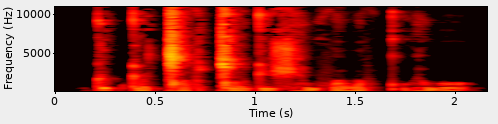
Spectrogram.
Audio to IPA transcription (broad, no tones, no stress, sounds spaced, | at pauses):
ʈ ʏ p ʈ ə˞ ɡ͡ǀ ɒ f ǀ o v ʈ i ʃ ɛ̤ w f ɒ β ɒ f kʷʼ ɛ̤ w o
